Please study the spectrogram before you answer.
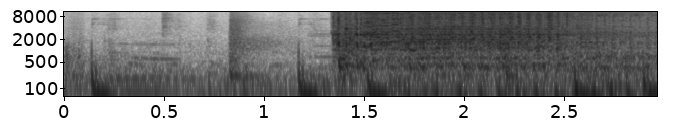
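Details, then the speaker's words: Carbureted Honda Vario scooter, newly fitted H4R racing starter motor, mic near the carburetor: short, even, smooth starter whir and it fires almost at once into a crisp run; starter healthy. "nah halus kan suaranya ya Mantap ini tuh enak ya"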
